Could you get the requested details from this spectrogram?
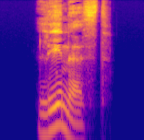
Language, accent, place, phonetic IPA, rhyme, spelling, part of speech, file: German, Germany, Berlin, [ˈleːnəst], -eːnəst, lehnest, verb, De-lehnest.ogg
- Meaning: second-person singular subjunctive I of lehnen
